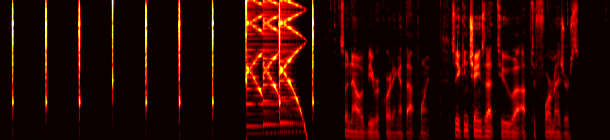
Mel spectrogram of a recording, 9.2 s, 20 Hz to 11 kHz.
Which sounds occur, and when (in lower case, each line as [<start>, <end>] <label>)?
[0.00, 9.15] background noise
[0.18, 0.27] tick
[0.69, 0.76] tick
[1.18, 1.26] tick
[1.69, 1.75] tick
[2.19, 2.26] tick
[2.69, 2.79] tick
[3.20, 3.28] tick
[3.71, 4.63] music
[4.21, 4.26] tick
[4.70, 4.75] tick
[4.79, 5.12] clicking
[4.83, 5.09] breathing
[5.11, 6.49] male speech
[6.63, 6.79] breathing
[6.79, 8.74] male speech
[8.35, 8.56] clicking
